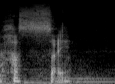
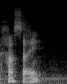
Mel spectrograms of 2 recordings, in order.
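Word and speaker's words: はっさい: this once very briefly you don't pronounce little tsu it's it's telling you to give it a little bit of a pause before the next pronunciation comes about so if i'm confusing you don't worry when you when you listen to how i pronounce it it hopefully makes sense so what we're trying to say here is sanji sanji do you hear that sanju hassai you hear i'm not saying sanju hasai sanju little little pause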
